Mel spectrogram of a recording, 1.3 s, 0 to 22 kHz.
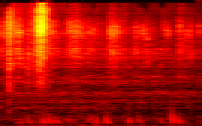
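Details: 2010 Toyota Prius Gen III at 80,000 miles, jacked up and wheel spun by hand: low rumbling throb pulsing with each turn under a faint hiss, no wheel play; worn wheel bearing.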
